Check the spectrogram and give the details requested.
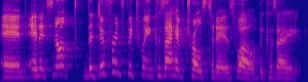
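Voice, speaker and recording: A woman's voice: a little high, fairly quick, fairly bright tone. A woman, chatting casually as an interview guest with frequent ums. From New Zealand.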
